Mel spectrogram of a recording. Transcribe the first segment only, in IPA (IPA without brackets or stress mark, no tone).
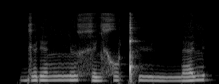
ɡʲ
